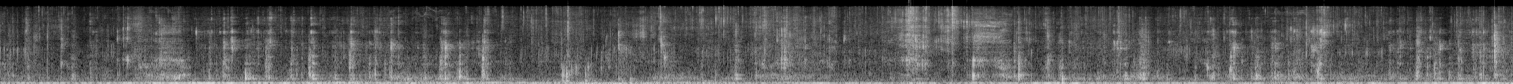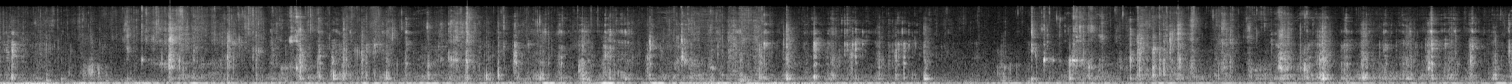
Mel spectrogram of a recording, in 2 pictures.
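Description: Close-miked eating sounds: Cheetos-crusted fried chicken pulled apart by hand and chewed, with crunching, wet mouth sounds and many irregular crackles and clicks.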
